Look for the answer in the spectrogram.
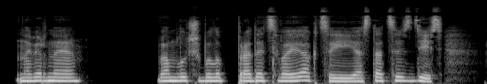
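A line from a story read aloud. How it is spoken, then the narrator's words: Timid. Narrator (Russian): робко заметила она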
